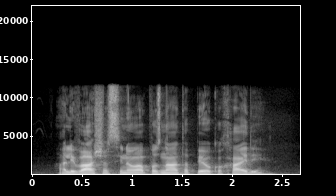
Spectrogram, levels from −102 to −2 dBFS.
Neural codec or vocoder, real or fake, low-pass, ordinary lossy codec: none; real; none; none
